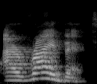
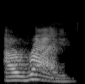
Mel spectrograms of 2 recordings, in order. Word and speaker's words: arrived: Que yo realmente pronuncio esta ED, wanted, started, pero en casos como este de acá, yo no digo arrived, el sonido es mucho más sutil. It's arrived. ¿Okay?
